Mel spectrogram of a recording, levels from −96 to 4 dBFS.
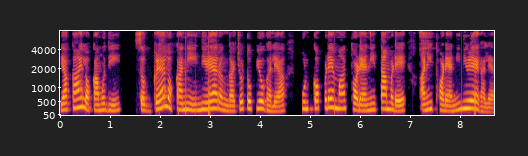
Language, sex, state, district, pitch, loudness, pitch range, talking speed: Konkani, female, Goa, North and South Goa, 230 Hz, -16 LUFS, 200-260 Hz, 125 wpm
